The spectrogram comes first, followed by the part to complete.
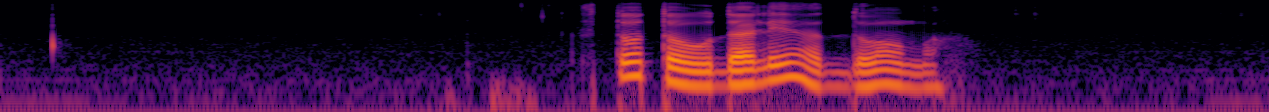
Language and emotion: Russian, sad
